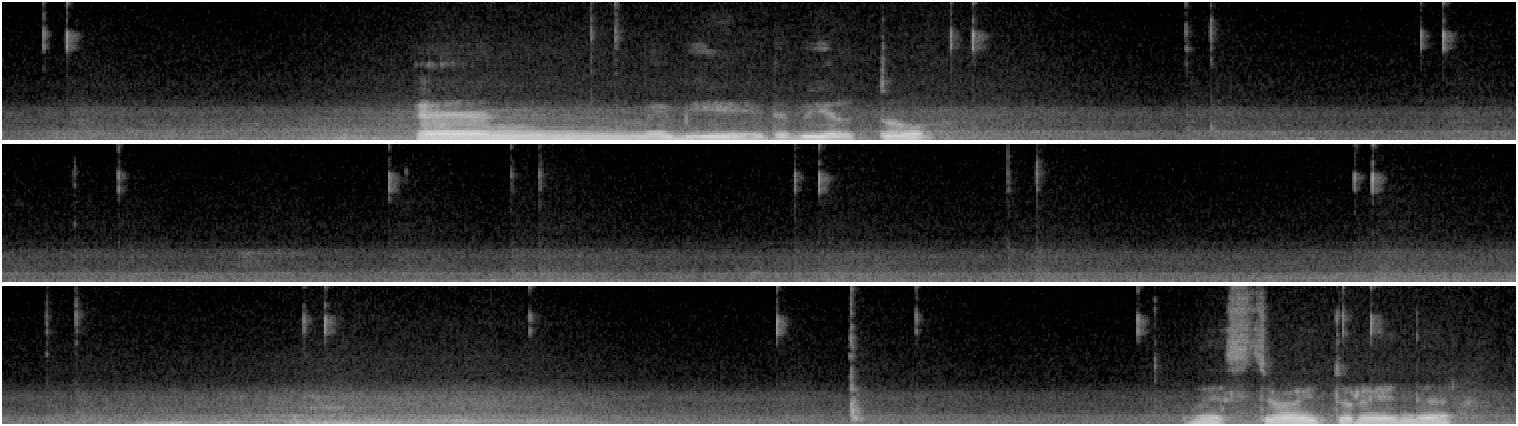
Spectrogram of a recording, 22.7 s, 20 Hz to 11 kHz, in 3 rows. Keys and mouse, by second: 0.4 click, 2.0 click, 2.1-2.6 middle drag, 3.5 right drag, 5.1 click, 6.0 right click, 8.1-8.6 middle drag, 8.7-9.4 middle drag, 10.5 right drag, 12.0 right click, 12.7-13.0 right drag, 14.5 click, 15.5 middle click, 16.4 click, 16.8 click, 17.6 click, 18.1 middle click, 19.7-20.9 middle drag, 21.6 middle click, 22.1 click.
